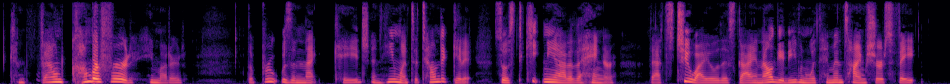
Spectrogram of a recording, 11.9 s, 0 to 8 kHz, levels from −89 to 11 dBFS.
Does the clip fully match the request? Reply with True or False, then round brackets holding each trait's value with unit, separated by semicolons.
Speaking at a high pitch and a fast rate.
True (200 Hz; 210 wpm)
